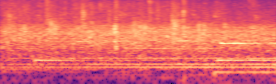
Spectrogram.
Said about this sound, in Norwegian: Salen begynner å klappe.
